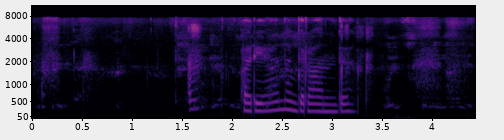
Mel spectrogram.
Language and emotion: Russian, neutral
